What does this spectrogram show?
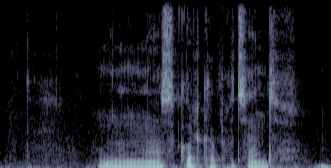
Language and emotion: Russian, neutral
